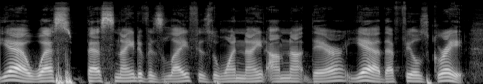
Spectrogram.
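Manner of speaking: usual speaking voice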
